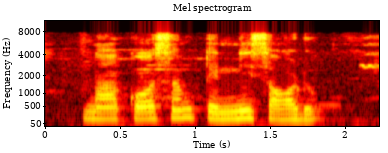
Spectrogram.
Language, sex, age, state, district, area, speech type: Telugu, male, 30-45, Andhra Pradesh, Vizianagaram, rural, read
